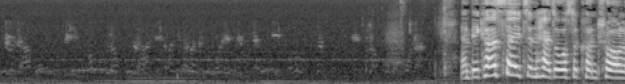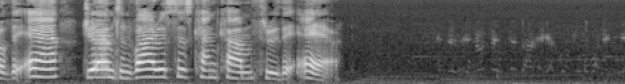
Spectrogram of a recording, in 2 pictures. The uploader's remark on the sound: Speaking via phone to group in Sierra Leone.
